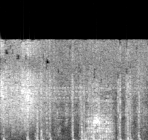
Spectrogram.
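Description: Hooves clip-clop in a fast, rhythmic gallop from a horse in the video game Assassin's Creed Odyssey, close and clear, with a whinny-like sound partway through.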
